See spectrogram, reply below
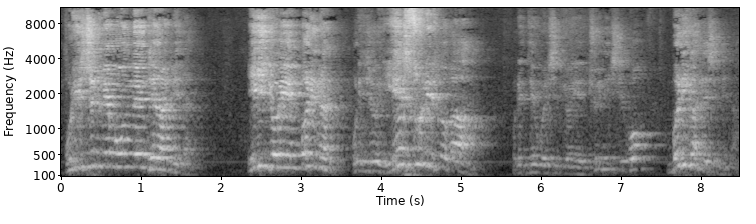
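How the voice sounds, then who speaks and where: A male pastor preaching a Sunday sermon, asking the congregation questions and slowing down to stress key phrases. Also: high-pitched, big pitch swings, a bit bright. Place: church sanctuary. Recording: echoey church hall, mic far off.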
